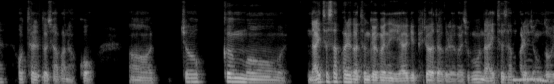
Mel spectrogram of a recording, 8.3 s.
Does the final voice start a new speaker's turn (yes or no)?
no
